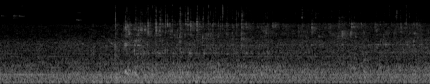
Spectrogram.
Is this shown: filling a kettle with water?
yes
